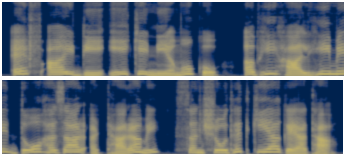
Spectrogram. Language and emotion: Hindi, neutral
